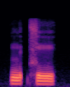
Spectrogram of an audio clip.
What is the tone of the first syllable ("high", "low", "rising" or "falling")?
low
